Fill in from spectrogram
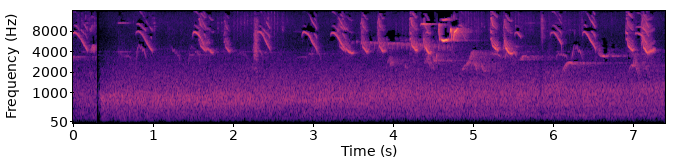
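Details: Young wild turkey poults stay near their mother and feed on seeds fallen beneath a feeder in the California Sierra foothills in spring. Rapid, overlapping, high thin peeps come several each second over a steady hiss.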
